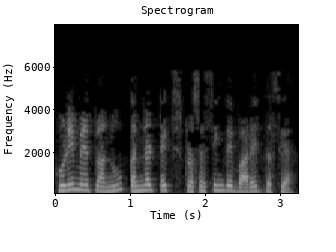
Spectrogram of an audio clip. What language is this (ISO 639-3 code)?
pan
